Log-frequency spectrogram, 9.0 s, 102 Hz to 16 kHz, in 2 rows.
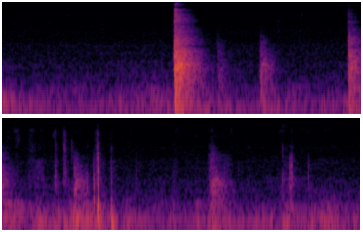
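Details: Sunroom patio room in full afternoon sun around 3:50 pm, quiet interior: sharp, irregular pops and ticks a second or two apart as rivets expand and contract; thermal expansion popping, occurs only with direct sun.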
